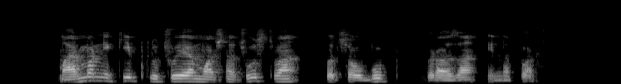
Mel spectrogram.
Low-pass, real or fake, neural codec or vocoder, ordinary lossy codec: 5.4 kHz; real; none; none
